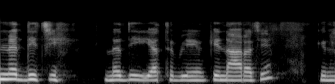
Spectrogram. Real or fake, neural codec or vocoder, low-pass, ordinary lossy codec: fake; codec, 16 kHz, 2 kbps, FunCodec, trained on Chinese and English, 25 frames a second; none; none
